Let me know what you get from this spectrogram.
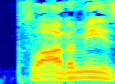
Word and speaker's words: Ptolemy: P-T-O-L-E-M-Y. Anybody know how to say his name? Ptolemy? Ptolemy, is that it? – Ptolemy. – Yeah, the P is silent, isn't it?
